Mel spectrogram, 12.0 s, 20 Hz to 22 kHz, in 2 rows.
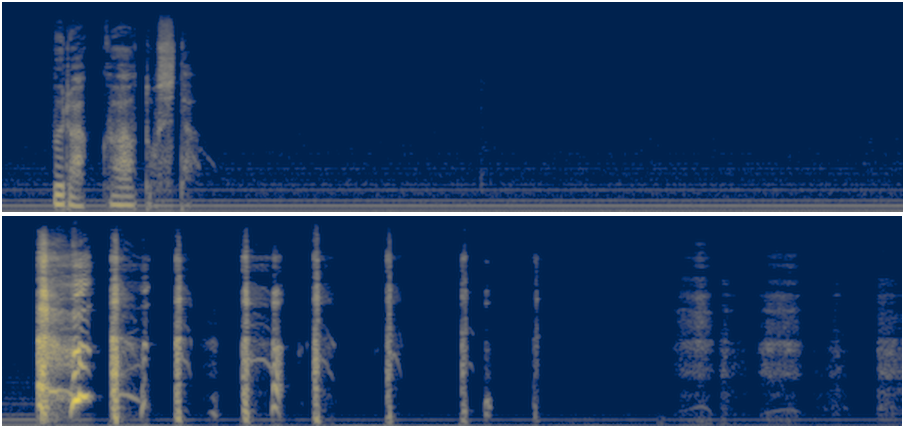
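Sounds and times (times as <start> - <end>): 
speech: 0.4 - 1.4
prolonged coughing fit: 6.3 - 8.2.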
